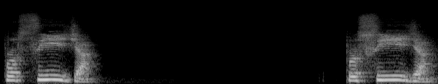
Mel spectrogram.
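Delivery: British প্রসিজার as PRO-si-jer; British pronunciation. Shown as a demonstration. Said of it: "British উচ্চারণ হচ্ছে".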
